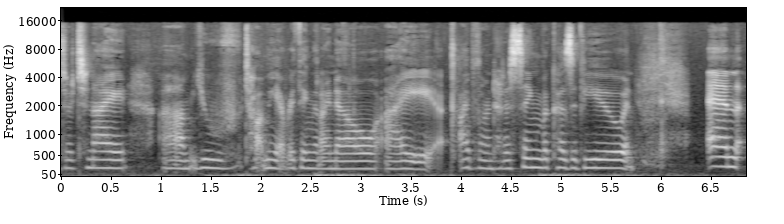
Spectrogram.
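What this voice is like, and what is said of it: Usual voice. Nothing is said of it.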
